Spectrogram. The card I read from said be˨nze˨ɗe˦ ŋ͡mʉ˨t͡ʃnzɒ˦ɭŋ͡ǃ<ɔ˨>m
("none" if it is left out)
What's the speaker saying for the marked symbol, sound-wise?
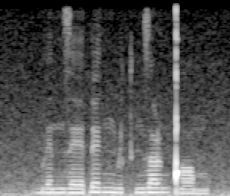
ɔ˨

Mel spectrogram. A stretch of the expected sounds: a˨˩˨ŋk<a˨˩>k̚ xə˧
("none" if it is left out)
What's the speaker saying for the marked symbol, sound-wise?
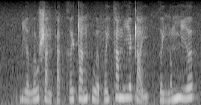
a˨˩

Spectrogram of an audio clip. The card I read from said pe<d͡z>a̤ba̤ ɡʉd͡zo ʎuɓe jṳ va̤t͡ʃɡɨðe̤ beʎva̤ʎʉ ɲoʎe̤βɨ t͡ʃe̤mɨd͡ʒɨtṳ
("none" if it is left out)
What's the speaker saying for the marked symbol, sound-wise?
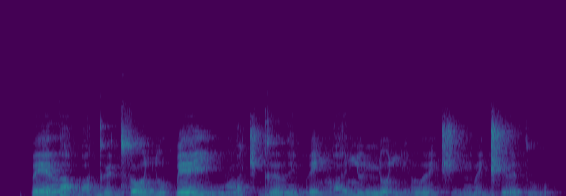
ð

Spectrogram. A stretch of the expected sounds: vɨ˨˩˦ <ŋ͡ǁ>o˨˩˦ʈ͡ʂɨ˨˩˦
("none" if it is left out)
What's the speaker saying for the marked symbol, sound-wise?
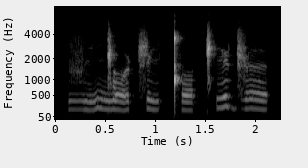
ŋ͡ǁ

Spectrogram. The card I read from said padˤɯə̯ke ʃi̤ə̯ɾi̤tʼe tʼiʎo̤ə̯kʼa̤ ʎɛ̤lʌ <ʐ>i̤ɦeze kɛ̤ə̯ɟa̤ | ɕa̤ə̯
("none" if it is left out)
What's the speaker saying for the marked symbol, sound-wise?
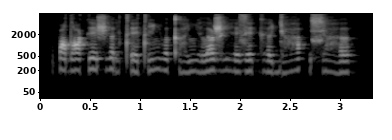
ʐ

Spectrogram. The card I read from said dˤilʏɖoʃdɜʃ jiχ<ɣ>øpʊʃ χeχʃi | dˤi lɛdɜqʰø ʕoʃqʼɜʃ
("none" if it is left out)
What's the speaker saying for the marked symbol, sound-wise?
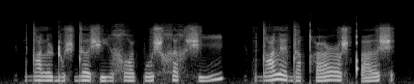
ʁ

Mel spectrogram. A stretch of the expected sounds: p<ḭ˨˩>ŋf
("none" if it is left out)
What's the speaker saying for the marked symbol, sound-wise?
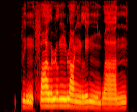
ḭ˨˩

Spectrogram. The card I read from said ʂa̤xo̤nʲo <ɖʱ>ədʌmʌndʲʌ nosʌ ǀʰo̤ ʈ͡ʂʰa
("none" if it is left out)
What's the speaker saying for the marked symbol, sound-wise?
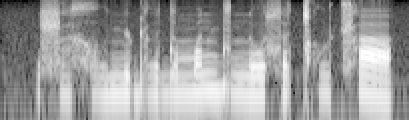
ɖʱ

